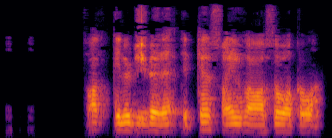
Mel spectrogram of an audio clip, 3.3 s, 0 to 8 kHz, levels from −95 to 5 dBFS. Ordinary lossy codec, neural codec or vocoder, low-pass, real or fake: MP3, 32 kbps; codec, 24 kHz, 0.9 kbps, WavTokenizer, medium music audio release; 7.2 kHz; fake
